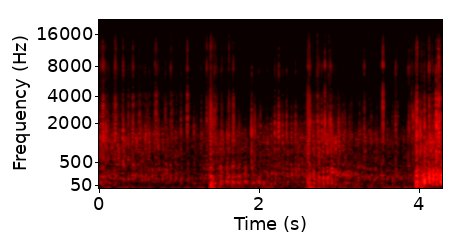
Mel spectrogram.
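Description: Long nails scratch across the scales of a large, flat, iridescent blue-purple snakeskin-textured faux leather mat lying on a surface. The result is a dense, crackly rasp of quick scratches and brief bright bursts over a low rumble. The strokes grow louder and rougher near the end.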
